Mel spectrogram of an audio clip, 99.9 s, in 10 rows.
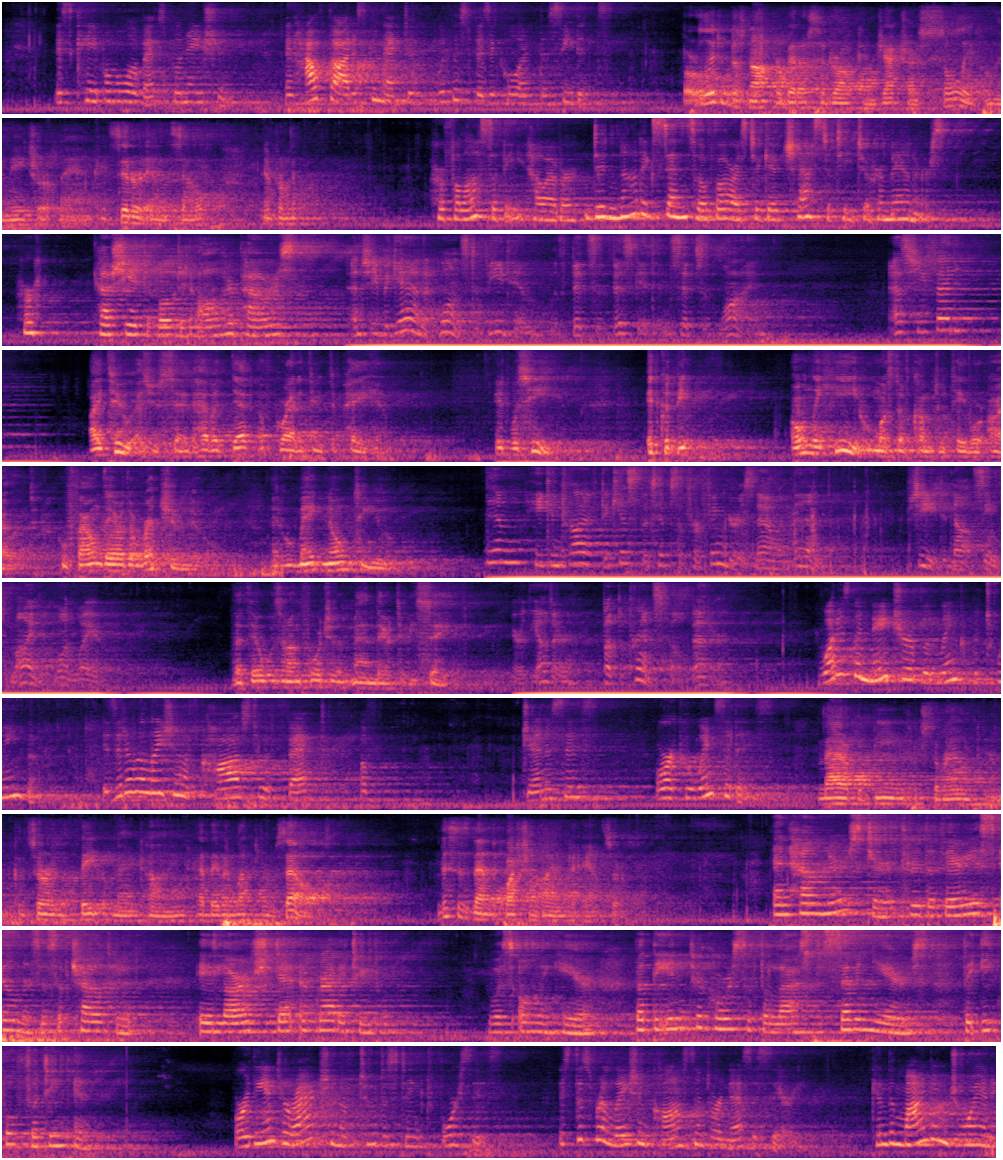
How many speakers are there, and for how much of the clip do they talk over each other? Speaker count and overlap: six, no overlap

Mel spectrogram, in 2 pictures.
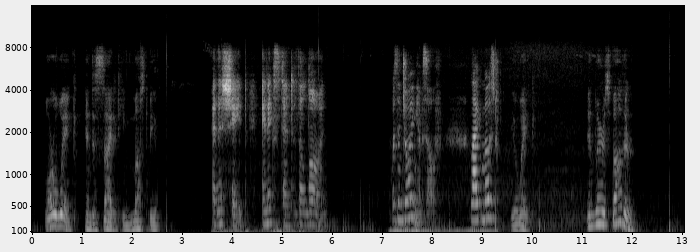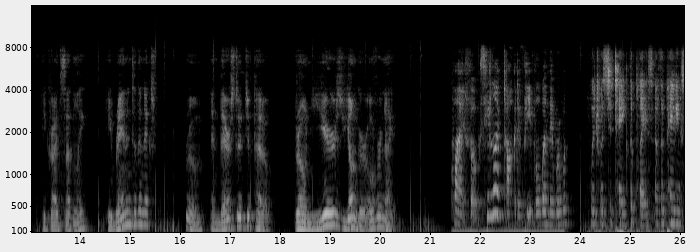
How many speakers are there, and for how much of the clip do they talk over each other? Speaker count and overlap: three, no overlap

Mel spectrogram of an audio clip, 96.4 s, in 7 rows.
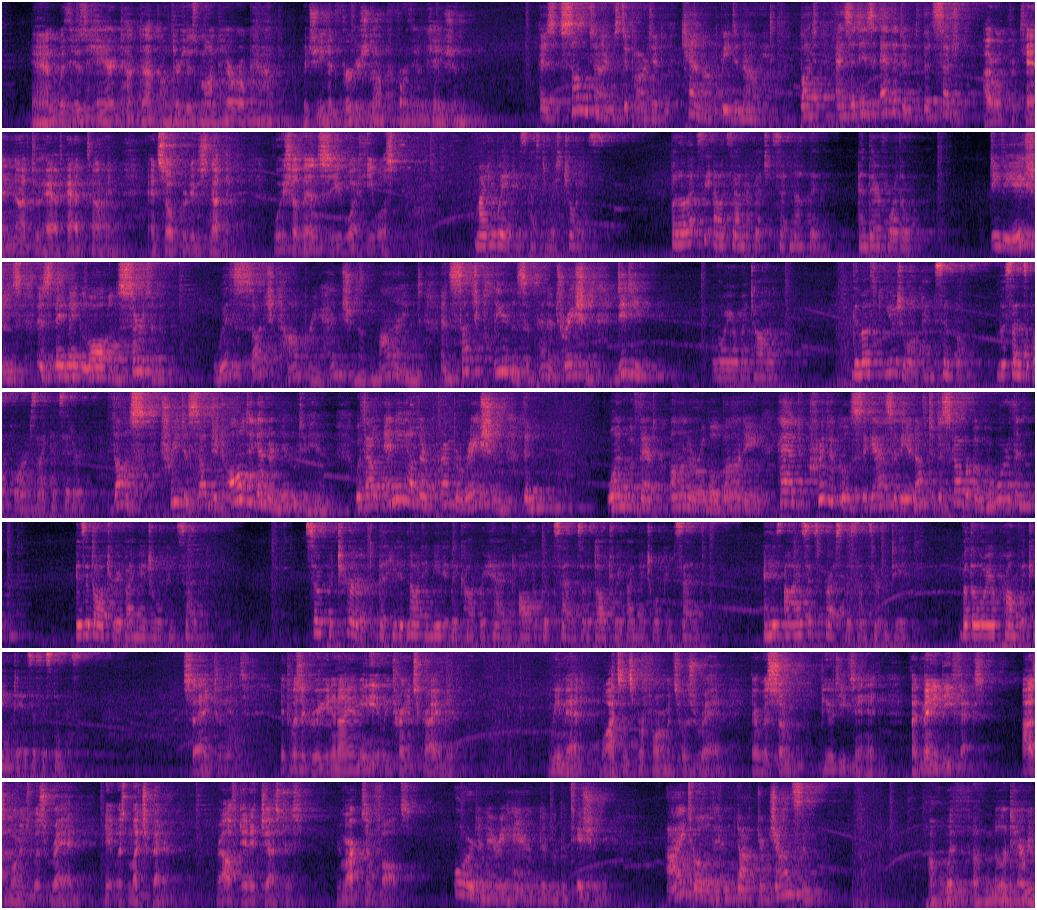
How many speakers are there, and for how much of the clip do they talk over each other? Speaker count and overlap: four, no overlap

